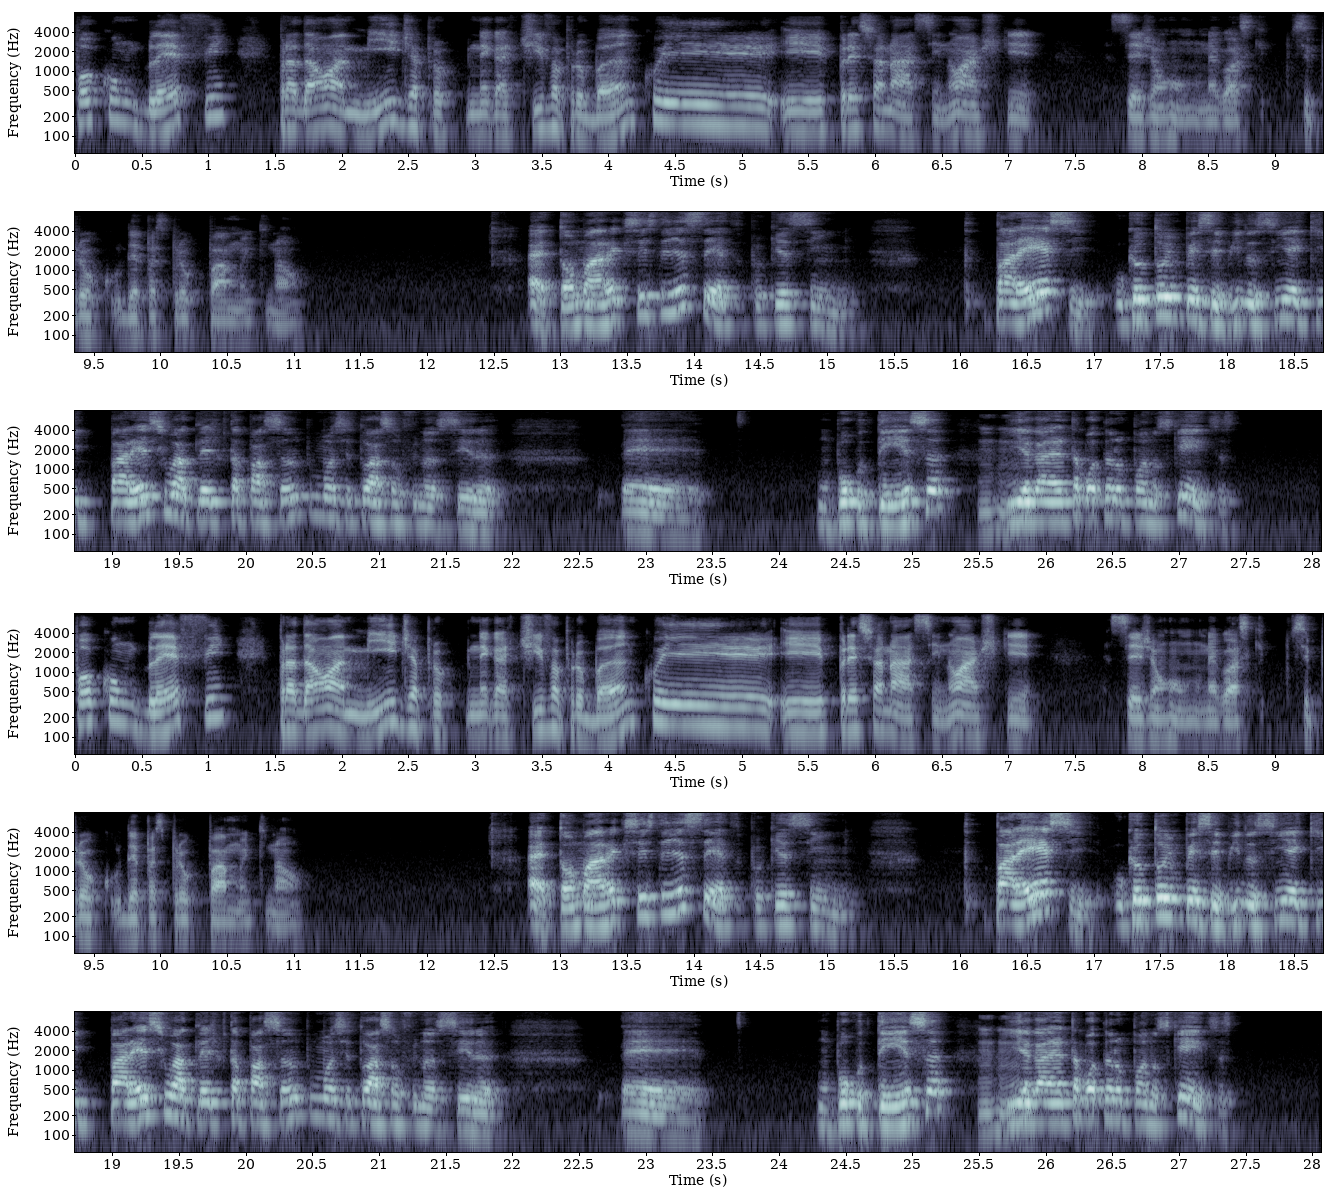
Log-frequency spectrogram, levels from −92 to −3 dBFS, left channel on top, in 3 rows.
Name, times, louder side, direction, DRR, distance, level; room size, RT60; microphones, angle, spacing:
voice 1, 0.0-7.2 7.8-8.8 9.1-11.1 25.5-25.9, right 5 dB, 50° right, 1.0 m, -34 dB
voice 2, 12.8-15.2 16.3-21.9 22.8-23.4 24.3-25.3 25.7-27.4, right 1 dB, 35° right, 1.5 m, -27 dB
6.9 x 4.4 x 5.1 m
head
